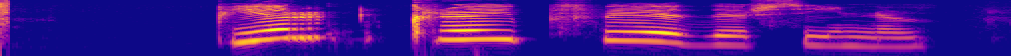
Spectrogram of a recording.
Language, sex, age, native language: Icelandic, female, 7, Icelandic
